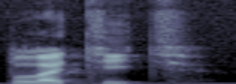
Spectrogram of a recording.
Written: platit

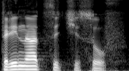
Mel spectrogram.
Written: 13-chasov

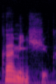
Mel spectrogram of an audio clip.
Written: kamenshik

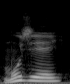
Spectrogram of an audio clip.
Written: muzej

